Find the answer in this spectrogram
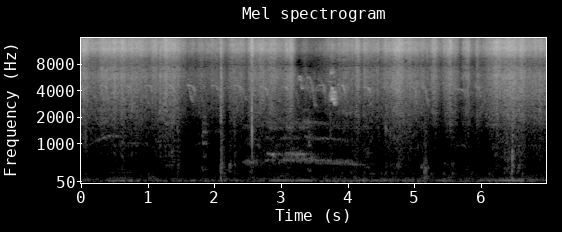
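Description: Background bird calls: a few short clucks and chirps over a steady high-pitched hiss.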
